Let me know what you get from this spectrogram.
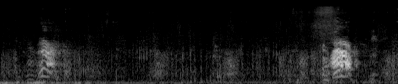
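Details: Border Collie and Jack Russell Terrier playing chase in the snow; two loud, sharp barks about three seconds apart, with faint softer yelps between them.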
